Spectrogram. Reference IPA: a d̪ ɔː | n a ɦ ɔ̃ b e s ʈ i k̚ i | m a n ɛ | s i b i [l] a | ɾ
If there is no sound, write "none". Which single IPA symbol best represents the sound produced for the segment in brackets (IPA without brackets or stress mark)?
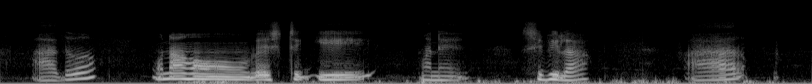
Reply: l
